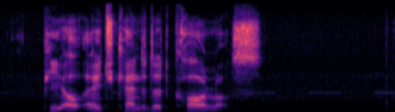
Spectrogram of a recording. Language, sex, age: English, male, 21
